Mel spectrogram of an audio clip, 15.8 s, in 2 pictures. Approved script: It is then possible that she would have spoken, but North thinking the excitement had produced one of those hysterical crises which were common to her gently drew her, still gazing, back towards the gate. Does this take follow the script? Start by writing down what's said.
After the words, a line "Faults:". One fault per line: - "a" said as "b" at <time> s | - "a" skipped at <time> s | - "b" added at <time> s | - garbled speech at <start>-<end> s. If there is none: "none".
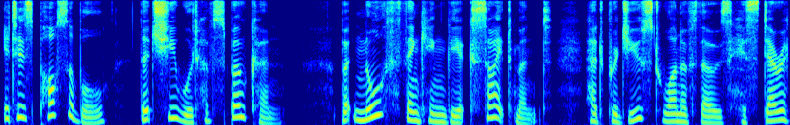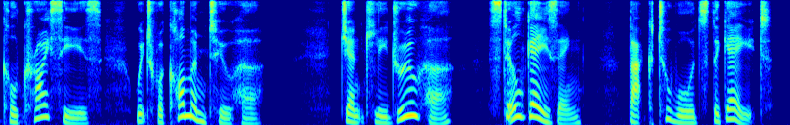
It is possible that she would have spoken, but North thinking the excitement had produced one of those hysterical crises which were common to her gently drew her, still gazing, back towards the gate.
Faults:
- "then" skipped at 0.3 s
